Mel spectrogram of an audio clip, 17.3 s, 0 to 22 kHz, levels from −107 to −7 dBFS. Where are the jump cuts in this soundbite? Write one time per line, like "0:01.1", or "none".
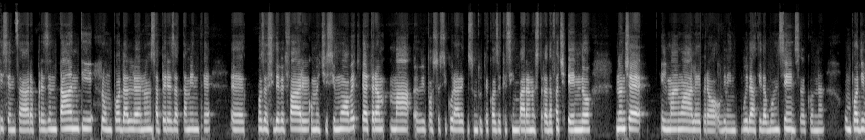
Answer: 0:02.0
